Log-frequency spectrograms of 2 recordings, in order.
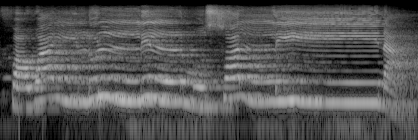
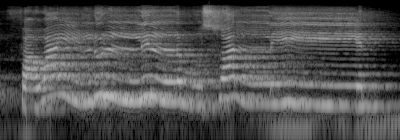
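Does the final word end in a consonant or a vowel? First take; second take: vowel; consonant. First: The last word ends with an "a" vowel. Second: The last word ends on a bare consonant. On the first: The reading continues into the next verse. "Itu kalau diwasolkan" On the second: The reading stops at this point. "Kalau diwakafkan atau dimatikan"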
